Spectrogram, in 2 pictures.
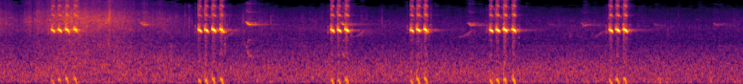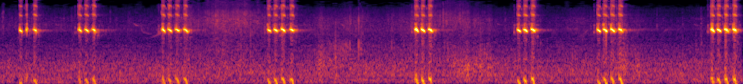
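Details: Cricket on the right bank, giving short high, metallic chirps, each a quick burst of several pulses, repeated about once a second at uneven intervals against a quiet background.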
